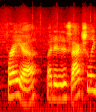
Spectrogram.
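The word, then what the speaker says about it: Freyja: His wife we call Freya, but it is actually pronounced Freya.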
